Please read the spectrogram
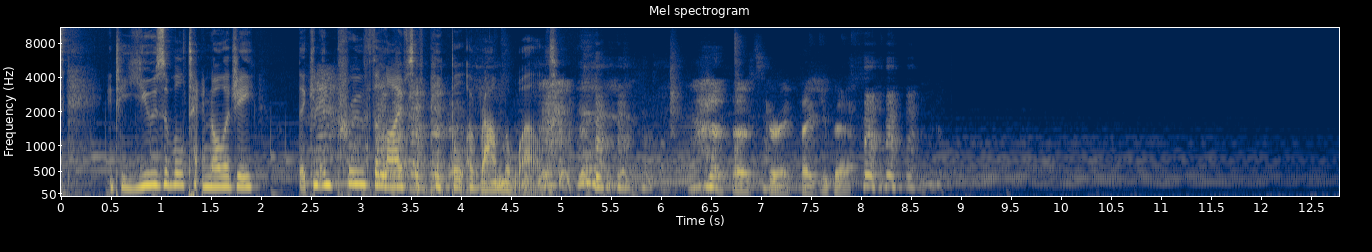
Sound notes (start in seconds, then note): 5.1 laughter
